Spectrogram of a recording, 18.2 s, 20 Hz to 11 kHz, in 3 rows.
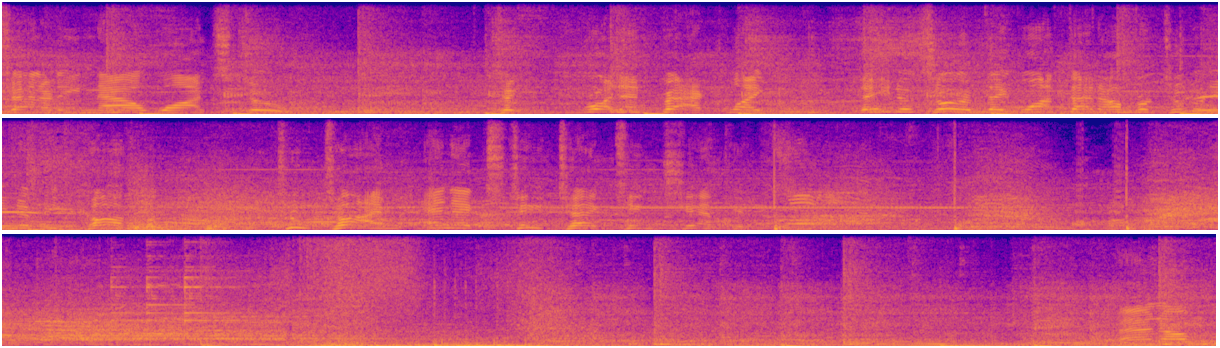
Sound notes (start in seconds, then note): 10.2 crowd cheering; 12.6 bell ringing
